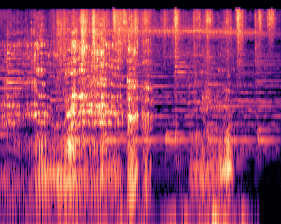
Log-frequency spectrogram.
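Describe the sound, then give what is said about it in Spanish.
A deep, rumbling tiger roar fills the space, loud, rising in a couple of throaty surges over about four seconds with no voices present. “Sin embargo, la tranquilidad se vio interrumpida por un rugido aterrador que resonó en el aire.”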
